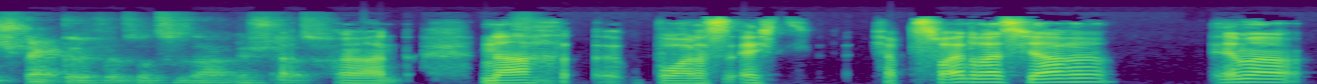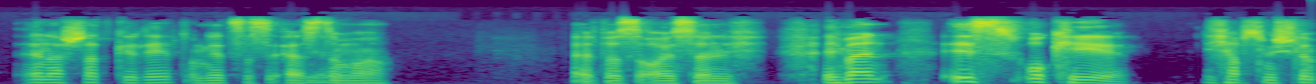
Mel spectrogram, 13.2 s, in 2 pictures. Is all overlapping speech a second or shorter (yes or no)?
yes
